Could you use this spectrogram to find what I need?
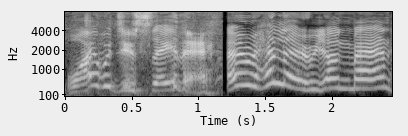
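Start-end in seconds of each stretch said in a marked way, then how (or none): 1.2-2.4 put-on high-pitched old British lady voice. Recapping a film scene of Daniel disguised as an old lady: Mrs. Doubtfire old-lady voice. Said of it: "Hey, why are you so big and ugly".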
